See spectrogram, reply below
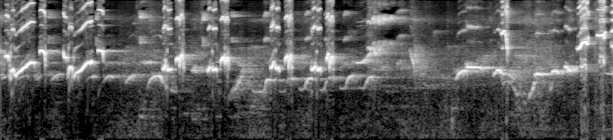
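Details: Oriental magpie-robin female calling a male to get him singing; fast sharp chirps and rising whistles at first, a quieter slurred passage midway, then loud piercing notes near the end.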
